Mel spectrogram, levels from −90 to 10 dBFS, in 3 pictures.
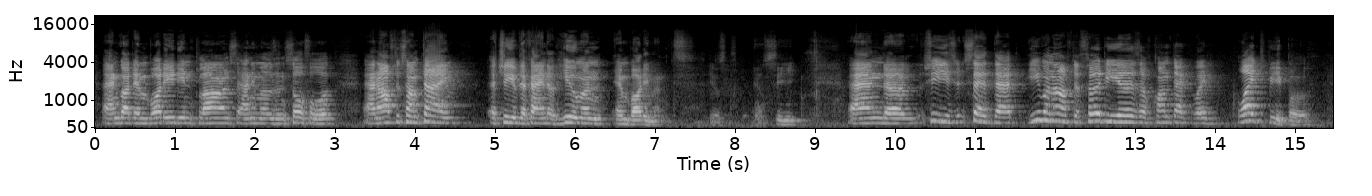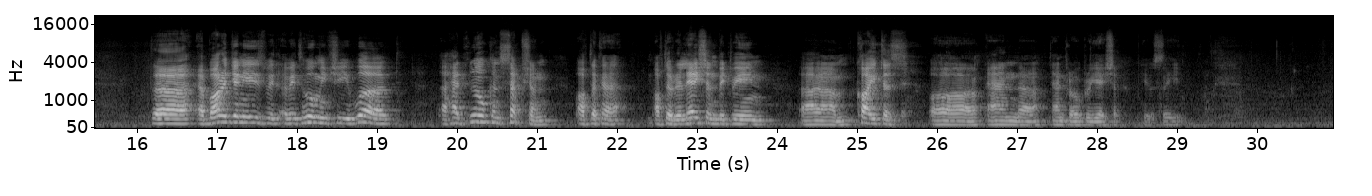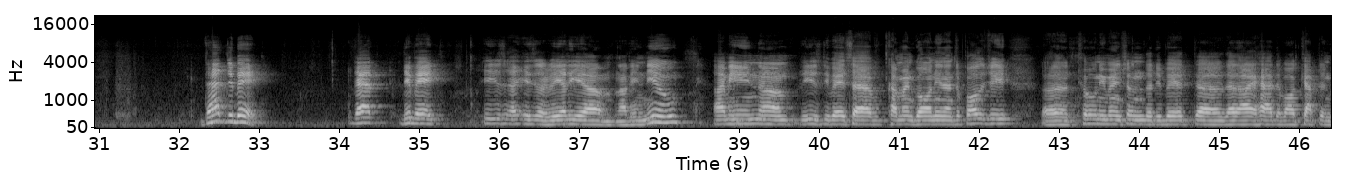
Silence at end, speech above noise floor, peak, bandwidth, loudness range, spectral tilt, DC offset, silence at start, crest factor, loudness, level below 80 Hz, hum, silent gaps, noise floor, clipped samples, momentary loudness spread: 0 s; 33 dB; -2 dBFS; 12.5 kHz; 7 LU; -5.5 dB/octave; under 0.1%; 0.1 s; 22 dB; -22 LUFS; -66 dBFS; none; none; -55 dBFS; under 0.1%; 14 LU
